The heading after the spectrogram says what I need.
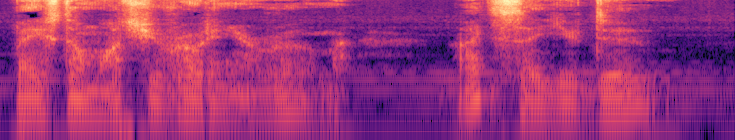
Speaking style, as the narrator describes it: Feeling a completely new and foreign hatred spread through me, I whisper

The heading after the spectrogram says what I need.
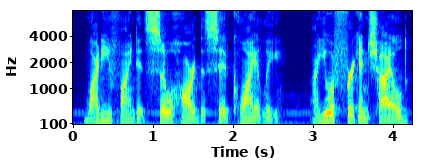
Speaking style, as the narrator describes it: he hissed at Joseph

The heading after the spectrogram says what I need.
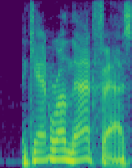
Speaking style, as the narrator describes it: he said

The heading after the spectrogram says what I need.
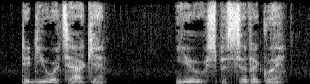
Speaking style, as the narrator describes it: said in a gruff tone

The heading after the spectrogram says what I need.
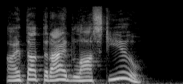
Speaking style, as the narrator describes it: I shouted into her dress

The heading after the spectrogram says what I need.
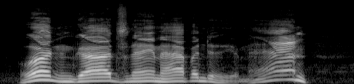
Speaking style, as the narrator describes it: he boomed

